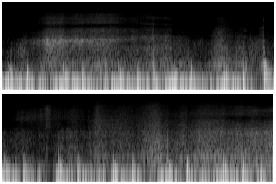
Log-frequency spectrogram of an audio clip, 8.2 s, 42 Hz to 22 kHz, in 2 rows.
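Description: Soft, steady low thumps at about 73 a minute under fabric rustling; an ordinary heartbeat heard up close.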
